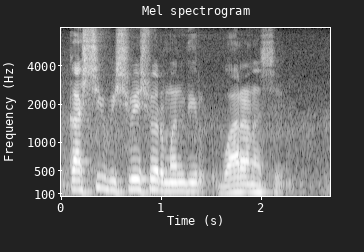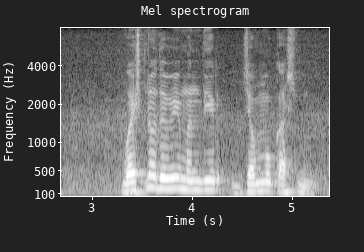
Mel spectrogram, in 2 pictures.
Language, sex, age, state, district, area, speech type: Marathi, male, 45-60, Maharashtra, Thane, rural, spontaneous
